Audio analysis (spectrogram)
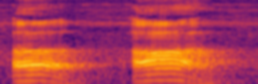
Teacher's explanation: आ कंठ से ही निकल के आ रहा है। छोटा आ, बड़ा आ, ये कहाँ से निकल के आ रहा है, यह जो है कंठ से निकल के आ रहा है।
